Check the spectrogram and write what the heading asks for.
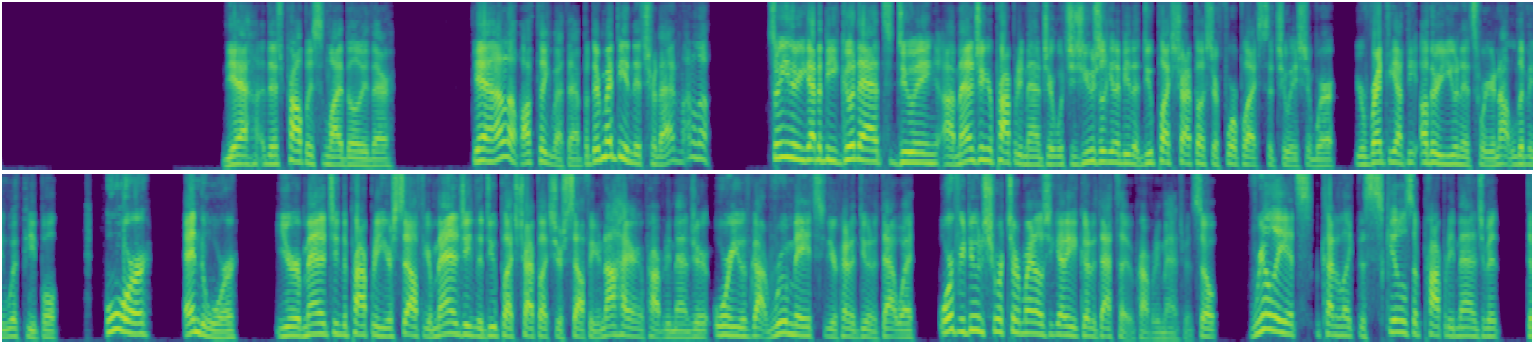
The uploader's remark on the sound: This was a live class recorded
